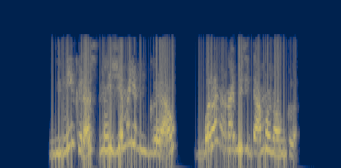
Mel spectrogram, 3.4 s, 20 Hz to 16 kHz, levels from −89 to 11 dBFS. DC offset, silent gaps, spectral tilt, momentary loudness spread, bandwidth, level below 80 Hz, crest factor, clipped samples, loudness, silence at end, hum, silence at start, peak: under 0.1%; none; -5 dB/octave; 8 LU; 8 kHz; -42 dBFS; 14 dB; under 0.1%; -16 LUFS; 0.45 s; none; 0.5 s; -2 dBFS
